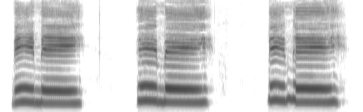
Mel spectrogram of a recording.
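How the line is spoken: Loud calling. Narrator (Chinese): 佳佳 大声叫

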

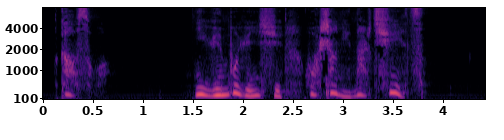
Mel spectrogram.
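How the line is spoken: Soft, quiet. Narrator (Chinese): 格拉齐亚轻声说

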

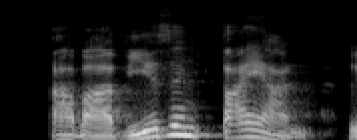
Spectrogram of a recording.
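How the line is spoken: Calling out. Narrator (German): rief Japhet

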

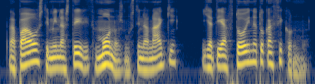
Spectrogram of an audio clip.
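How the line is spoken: Plain. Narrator (Greek): είπε ο Μπόρομιρ

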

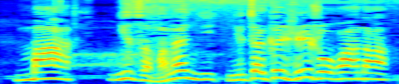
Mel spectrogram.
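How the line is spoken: Anxious repeated calling. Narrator (Chinese): 老太太家属就一个劲儿的叫那老太太

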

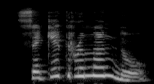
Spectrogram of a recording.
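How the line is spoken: Shouting. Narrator (Spanish): gritó el señor Wonka

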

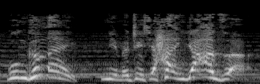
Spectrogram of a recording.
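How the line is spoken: Shouting. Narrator (Chinese): 吼道

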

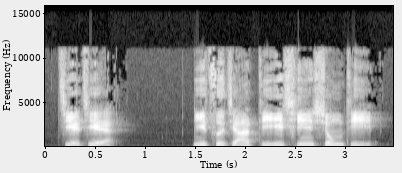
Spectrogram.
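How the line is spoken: Calm, cheerful calling. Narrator (Chinese): 张胜不慌不忙，笑嘻嘻的 口中叫道

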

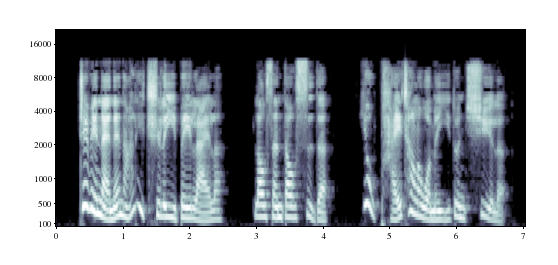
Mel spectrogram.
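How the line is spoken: Laughing. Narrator (Chinese): 晴雯等笑说

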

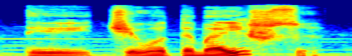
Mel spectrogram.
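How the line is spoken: Ingratiating, insinuating question. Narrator (Russian): вкрадчивым голосом поинтересовался Тихон

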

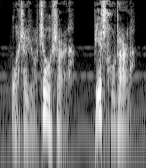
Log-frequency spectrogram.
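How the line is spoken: Angry. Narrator (Chinese): 张大方怒气冲冲的

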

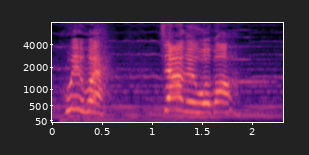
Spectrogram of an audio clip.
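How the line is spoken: Loud shouting. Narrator (Chinese): 蒋云超……就大声喊起来

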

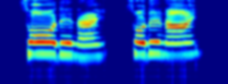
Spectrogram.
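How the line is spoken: Shouting together in chorus. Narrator (Japanese): みんな一緒に叫びました

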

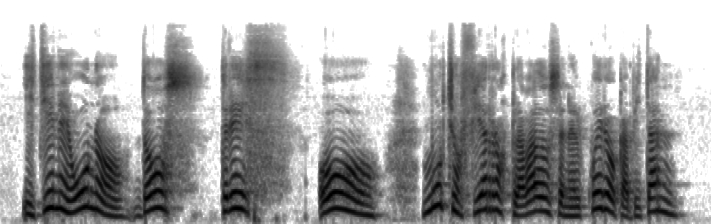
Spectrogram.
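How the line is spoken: Jerky excited exclamation. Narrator (Spanish): exclamó Kuikek como a saltos

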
